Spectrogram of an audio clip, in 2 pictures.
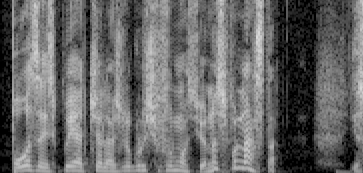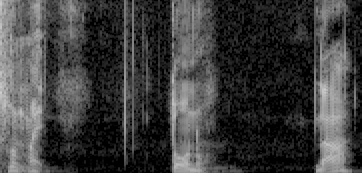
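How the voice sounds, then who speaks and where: Gravelly guy on a podcast, voice jumps all over, dry close sound. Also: on the high side, no echo. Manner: animated, acts out quoted speech, laughs often. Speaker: podcast guest. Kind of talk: conversational podcast talk.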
